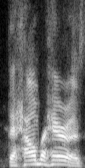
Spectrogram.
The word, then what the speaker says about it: Halmahera: The Halmaheras. Did I say it right? The Halmaheras? Halmahera, yeah. Woo.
